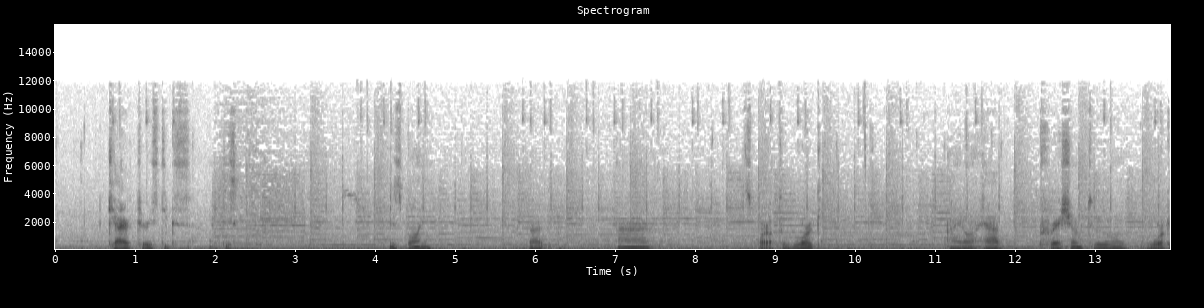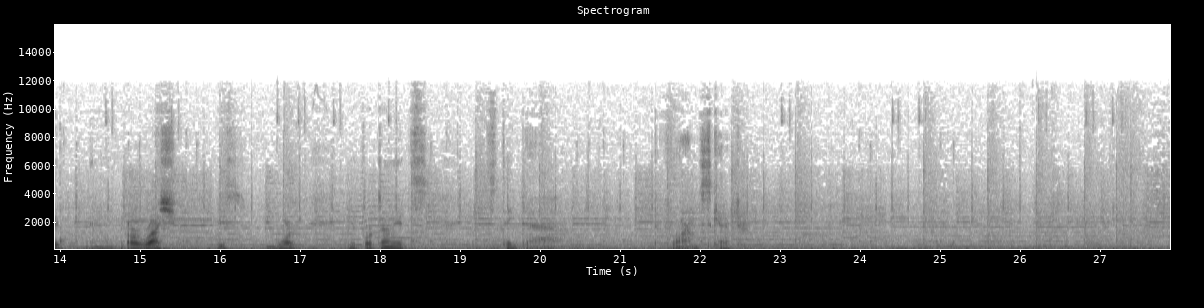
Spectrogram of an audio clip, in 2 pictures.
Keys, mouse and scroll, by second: 2.3 g, 2.3-3.7 middle drag, 4.1-13.3 right drag, 4.4 g, 5.1 g, 6.2 g, 7.1 g, 8.5 g, 9.6-13.3 drag, 12.0 g, 13.3 middle click, 13.7-18.4 right drag, 14.1-17.3 middle drag, 15.9 g, 17.6 g, 19.3-20.8 middle drag, 19.7 Tab, 20.6 Tab, 23.0-26.5 right drag, 25.3-26.8 middle drag, 25.3 g, 26.8-27.8 right drag, 27.6 g.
